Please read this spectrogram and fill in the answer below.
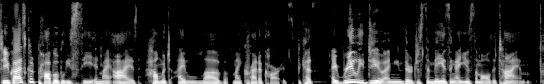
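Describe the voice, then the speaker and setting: Speaking at a moderate pace with hardly any pauses, a woman has a slight Los Angeles accent. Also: medium pitch for a woman, ordinary pitch variation, dry, close sound with no echo. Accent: American, toned-down LA Valley girl. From US, California (LA Valley). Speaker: product designer. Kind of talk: conference talk. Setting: stage with audience.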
